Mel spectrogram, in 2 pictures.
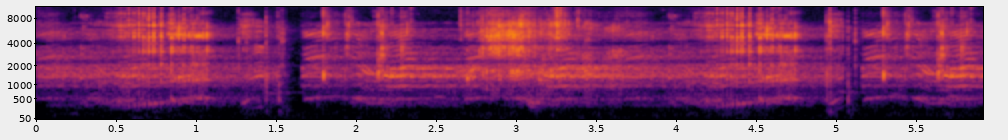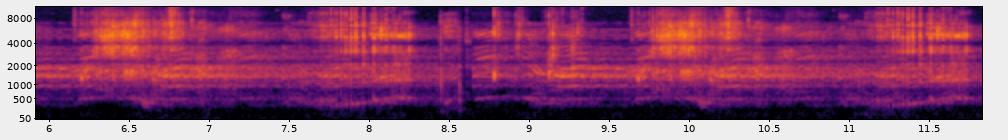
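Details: Eructation in a dingo: repeated throaty, gurgling burps, an ordinary release of swallowed air from the stomach.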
